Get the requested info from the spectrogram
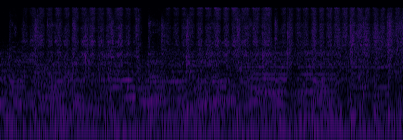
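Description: Faber-Castell Albrecht Dürer watercolour pencil scratching across paper in a rapid run of short back-and-forth strokes, pressed fairly hard to lay down plenty of pigment.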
